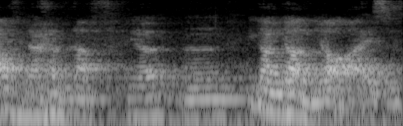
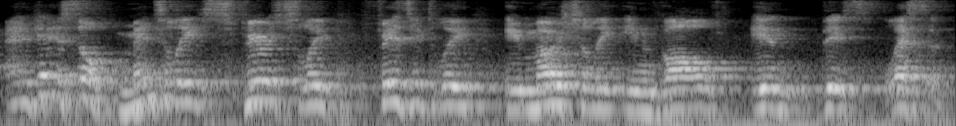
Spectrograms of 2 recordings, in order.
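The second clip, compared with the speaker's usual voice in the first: raised, high instructor voice; rousing exhortation; 5 semitones higher, 5 dB louder, slower than usual. Real, not acted. Instructor urging students to commit to lesson, loud and emphatic. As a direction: drive each word home to the whole class.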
